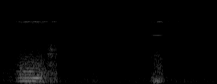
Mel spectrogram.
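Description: A short buzz, under half a second long, near the start, then a brief soft brush of hands handling cloth about a second and a half in.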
